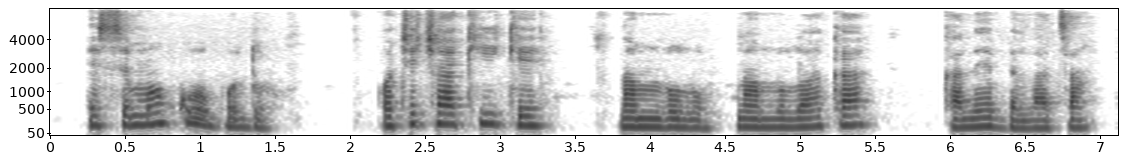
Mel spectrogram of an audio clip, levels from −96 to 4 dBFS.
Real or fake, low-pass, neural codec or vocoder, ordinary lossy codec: real; none; none; none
